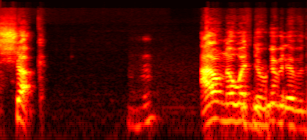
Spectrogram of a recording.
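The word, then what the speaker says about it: Shough: seeing it's not yeah it looks like Shu but so shuck that is a unique spelling Charlie is spelled s h o u g h yeah and it's pronounced shuck I don't know what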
